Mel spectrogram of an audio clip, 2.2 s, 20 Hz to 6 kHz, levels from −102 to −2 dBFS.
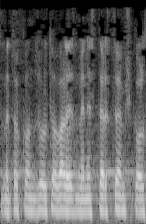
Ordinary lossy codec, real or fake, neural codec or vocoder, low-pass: MP3, 24 kbps; real; none; 5.4 kHz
